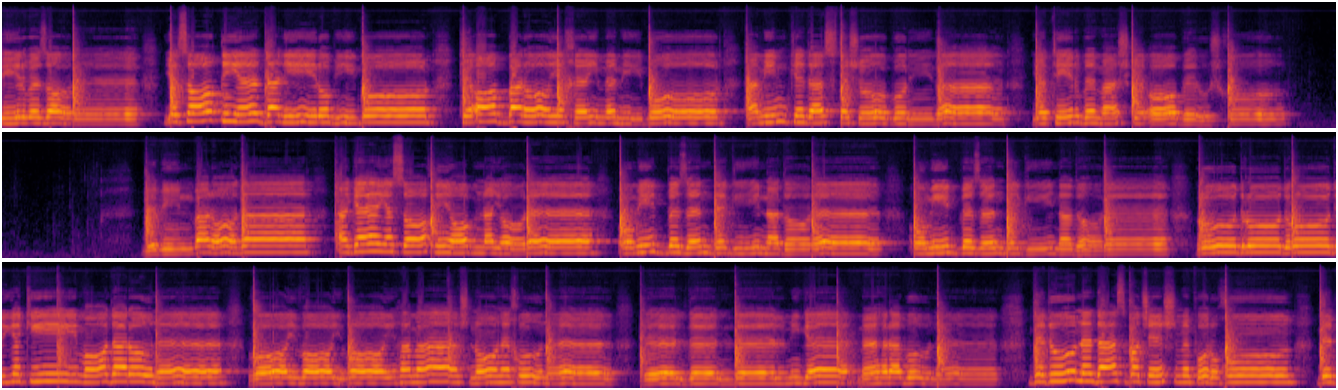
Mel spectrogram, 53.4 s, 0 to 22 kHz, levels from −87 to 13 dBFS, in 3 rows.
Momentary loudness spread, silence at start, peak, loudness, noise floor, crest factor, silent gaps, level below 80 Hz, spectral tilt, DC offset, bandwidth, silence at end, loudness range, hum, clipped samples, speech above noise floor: 10 LU; 0 s; -2 dBFS; -14 LUFS; -61 dBFS; 12 dB; none; -58 dBFS; -4.5 dB/octave; under 0.1%; 18.5 kHz; 0 s; 5 LU; none; under 0.1%; 47 dB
